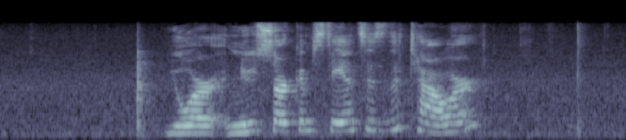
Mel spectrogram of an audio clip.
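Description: Playing cards flick and tap in hands.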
